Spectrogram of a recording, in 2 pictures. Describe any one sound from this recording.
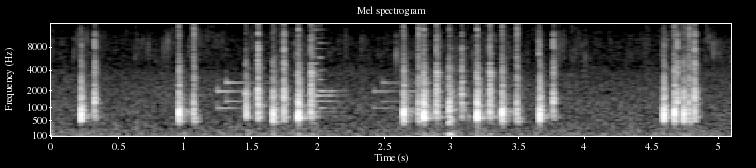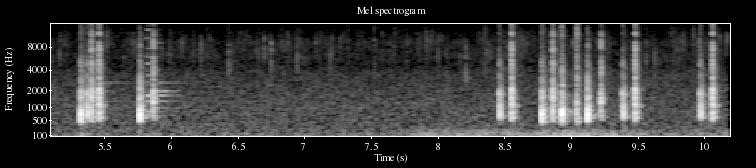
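Quick footsteps patter on a hard floor.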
